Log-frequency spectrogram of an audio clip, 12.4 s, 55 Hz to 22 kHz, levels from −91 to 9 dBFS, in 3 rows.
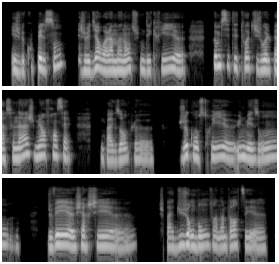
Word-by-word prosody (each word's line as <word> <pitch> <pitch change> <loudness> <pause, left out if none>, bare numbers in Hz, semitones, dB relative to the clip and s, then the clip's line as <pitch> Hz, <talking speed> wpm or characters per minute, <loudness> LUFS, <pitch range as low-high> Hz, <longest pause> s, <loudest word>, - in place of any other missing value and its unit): et 180 - +3
je - - -3
vais 160 - -1
couper 205 +3 +4
le - - 0
son 220 +8 -1 0.2
et - - -9
je 170 - 0
vais 165 - +3
dire: 210 +6 +3
«Voilà, 170 -1 +3
maintenant 170 +2 +2
tu 190 -1 -9
me 175 - -1
décris, 180 +4 -1
heu, 170 -1 0 0.4
comme 235 0 +6
si 240 - -1
c'était 220 -3 -3
toi 210 +2 0
qui 205 -3 -6
jouais 180 +1 +4
le 175 - -3
personnage 180 +6 +1
mais 200 - +2
en 215 - +1
français». 205 -4 -3 0.4
Donc, 165 - -8
par 150 - 0
exemple, 160 +4 -3
heu: 80 -1 -6 0.4
«Je 180 - +1
construis, 190 0 -1
heu, 165 -3 -1
une 195 - +2
maison, 175 +3 -1 0.5
je 160 - 0
vais, 195 +2 +7
heu, 170 - +4
chercher, 175 0 0
heu, 155 -2 -4 0.5
je - - -17
sais - - -42
pas 160 0 -3
du 175 +5 -2
jambon», 180 -2 +3
enfin 185 -3 -4
n'importe 175 +3 -2
c'est, 165 - -2
heu 155 0 -5
180 Hz, 245 wpm, -22 LUFS, 165-195 Hz, 0.5 s, vais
